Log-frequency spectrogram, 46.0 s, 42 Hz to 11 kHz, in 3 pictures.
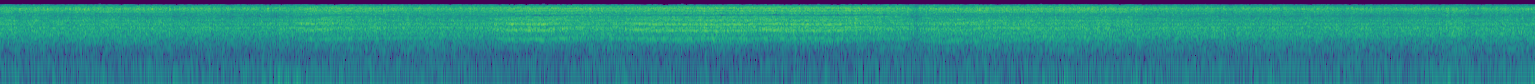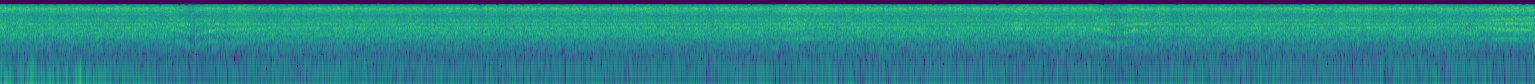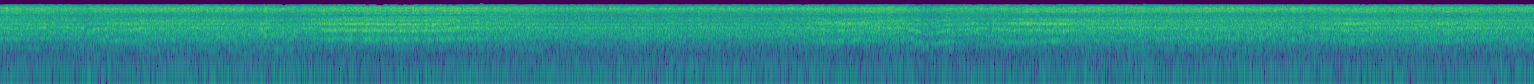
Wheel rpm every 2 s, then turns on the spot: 230, 230, 230, 220, 220, 230, 240, 240, 220, 220, 230, 230, 230, 220, 230, 230, 230, 220, 230, 230, 210, 230, 230.
none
